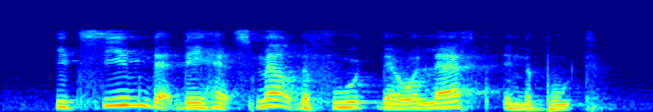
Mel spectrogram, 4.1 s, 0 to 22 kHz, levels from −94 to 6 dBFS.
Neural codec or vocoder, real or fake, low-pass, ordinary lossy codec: vocoder, 44.1 kHz, 128 mel bands, Pupu-Vocoder; fake; 7.2 kHz; Opus, 24 kbps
